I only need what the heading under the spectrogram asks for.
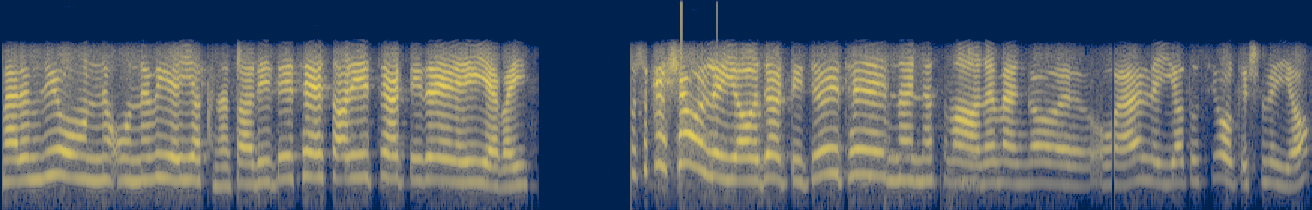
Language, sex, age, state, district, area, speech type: Dogri, female, 18-30, Jammu and Kashmir, Udhampur, rural, conversation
